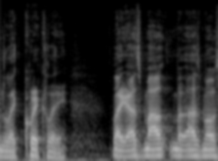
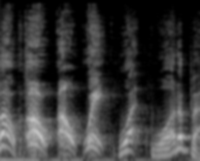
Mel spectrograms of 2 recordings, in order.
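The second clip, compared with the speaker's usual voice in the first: mock very high, drawn-out, swooping excited blurt; 12 semitones higher, 4 dB louder than usual. Showing how loud speech gets when excited: imitating own excited loud outburst. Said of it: "I get excited".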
